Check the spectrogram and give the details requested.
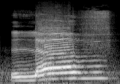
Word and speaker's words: love: But listen, friends, when we write the word love, it has a silent E at the end. So that means we do not hear it.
